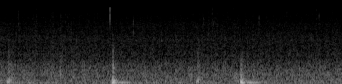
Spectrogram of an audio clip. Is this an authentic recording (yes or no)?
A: yes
